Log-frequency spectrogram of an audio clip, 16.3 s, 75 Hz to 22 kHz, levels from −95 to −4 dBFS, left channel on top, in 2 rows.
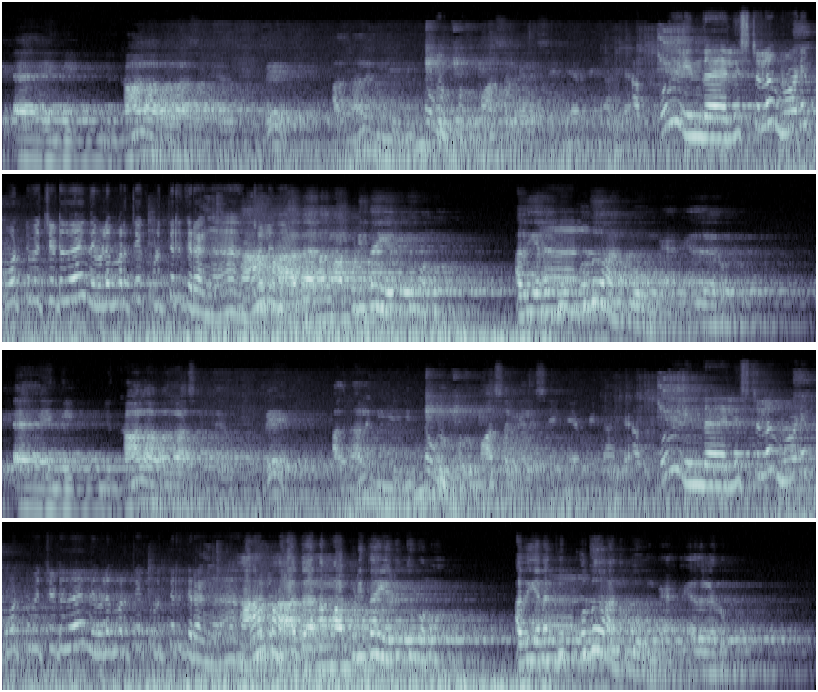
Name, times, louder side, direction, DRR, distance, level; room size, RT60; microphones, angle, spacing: voice 1, 0.1-2.9 3.3-6.3 10.4-12.6 13.3-15.4, right 1 dB, 85° right, 1 dB, 3.5 m, -30 dB
sound 1, 1.4-11.3, equal, 10° left, 3.7 m, -42 dB
voice 2, 6.3-11.0 13.5-14.1, left 3 dB, 85° left, 6 dB, 1.7 m, -31 dB
sound 2, 7.6-13.7, equal, 50° right, 3.2 m, -34 dB
29.5 x 25.0 x 7.9 m, 3.0 s
head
